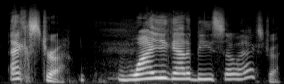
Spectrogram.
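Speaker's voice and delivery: high, loud sassy voice; flamboyant sass. Retold or imitated. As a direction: camp it up, diva style. Acting out flamboyant person.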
